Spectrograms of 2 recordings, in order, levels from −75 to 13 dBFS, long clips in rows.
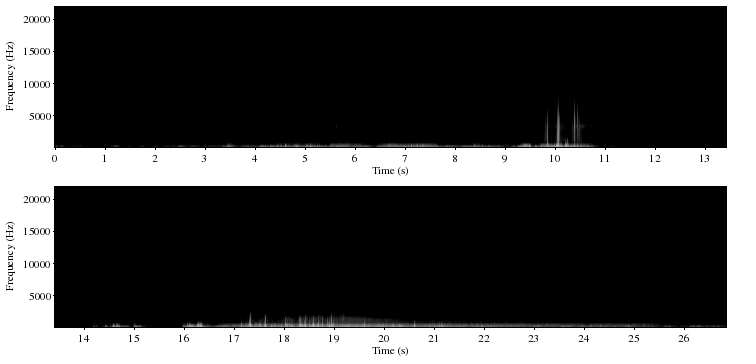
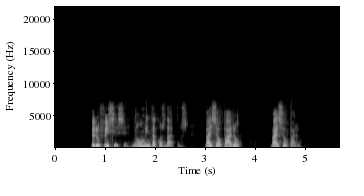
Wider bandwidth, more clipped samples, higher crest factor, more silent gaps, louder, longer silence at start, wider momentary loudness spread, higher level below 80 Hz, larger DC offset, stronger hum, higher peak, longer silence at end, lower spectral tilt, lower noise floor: second, 6 kHz vs 7.4 kHz; neither; first, 30 dB vs 20 dB; neither; second, -28 LUFS vs -22 LUFS; first, 3.4 s vs 0.7 s; first, 25 LU vs 12 LU; first, -38 dBFS vs -66 dBFS; neither; neither; first, 0 dBFS vs -4 dBFS; second, 0.55 s vs 0.8 s; first, -9.5 dB/octave vs -5 dB/octave; first, -82 dBFS vs -74 dBFS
